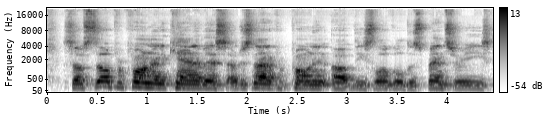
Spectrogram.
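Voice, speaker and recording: A man speaks in a New York accent. He goes at a very fast pace. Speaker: vlogger. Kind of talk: rant. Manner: animated.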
